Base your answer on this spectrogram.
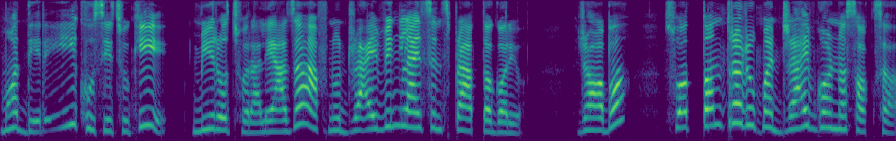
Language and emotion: Nepali, happy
